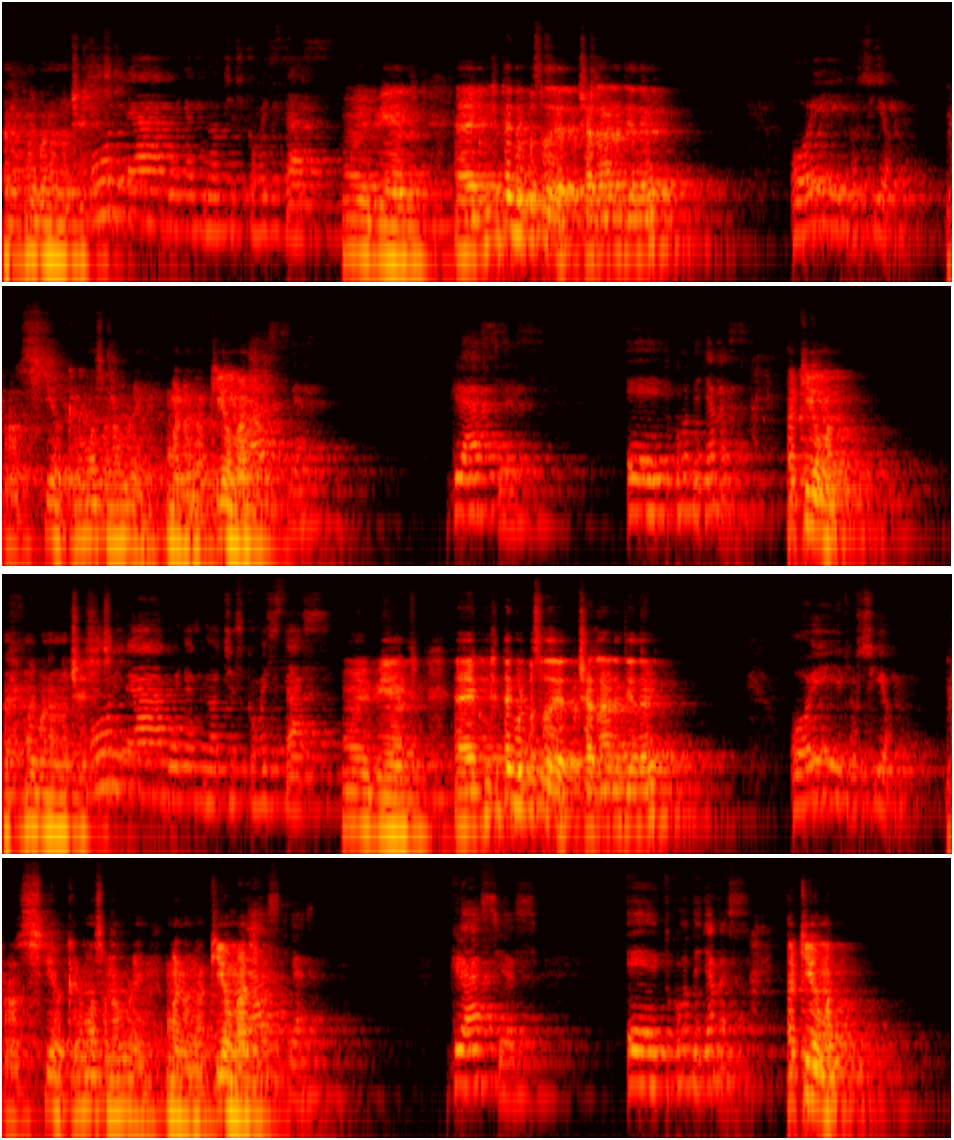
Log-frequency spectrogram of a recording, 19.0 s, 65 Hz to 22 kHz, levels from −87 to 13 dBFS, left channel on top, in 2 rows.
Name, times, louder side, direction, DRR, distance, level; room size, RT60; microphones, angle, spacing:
voice 1, 0.0-1.0 3.4-6.6 9.4-12.0 17.3-17.8, right 2 dB, 80° right, 1 dB, 3.1 m, -29 dB
voice 2, 0.9-3.1 7.9-8.9 11.7-12.5 13.9-14.6 15.7-16.8, right 2 dB, 55° right, -5 dB, 5.2 m, -37 dB
25.5 x 23.5 x 2.3 m, 1.3 s
head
